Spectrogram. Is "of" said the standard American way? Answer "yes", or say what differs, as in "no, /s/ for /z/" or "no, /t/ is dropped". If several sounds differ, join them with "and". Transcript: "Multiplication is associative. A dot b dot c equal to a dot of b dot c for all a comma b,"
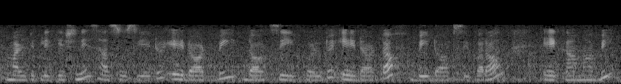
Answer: no, /p/ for /v/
